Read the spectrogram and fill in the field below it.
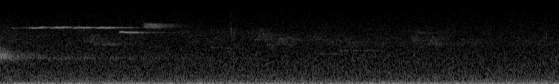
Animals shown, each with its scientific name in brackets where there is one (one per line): Black-throated Green Warbler (Setophaga virens)
Wood Thrush (Hylocichla mustelina)
Red-eyed Vireo (Vireo olivaceus)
